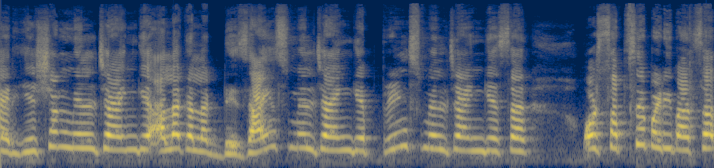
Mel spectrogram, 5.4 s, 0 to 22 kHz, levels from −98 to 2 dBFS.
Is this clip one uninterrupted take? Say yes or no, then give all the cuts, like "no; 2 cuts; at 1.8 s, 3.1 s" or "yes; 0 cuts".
yes; 0 cuts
